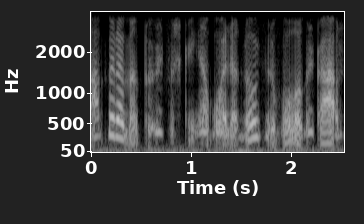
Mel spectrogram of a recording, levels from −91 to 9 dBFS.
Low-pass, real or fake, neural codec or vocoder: 3.6 kHz; fake; autoencoder, 22.05 kHz, a latent of 192 numbers a frame, VITS, trained on many speakers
